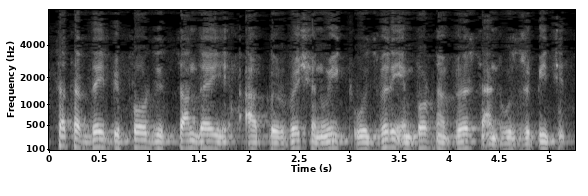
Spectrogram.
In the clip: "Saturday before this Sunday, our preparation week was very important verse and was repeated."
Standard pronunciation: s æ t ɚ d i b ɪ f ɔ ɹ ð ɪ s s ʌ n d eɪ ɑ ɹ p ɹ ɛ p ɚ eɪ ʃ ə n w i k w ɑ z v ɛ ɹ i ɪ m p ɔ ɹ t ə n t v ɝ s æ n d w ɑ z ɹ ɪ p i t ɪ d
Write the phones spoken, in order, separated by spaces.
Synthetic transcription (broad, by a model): s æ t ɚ d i b ɪ f ɔ ɹ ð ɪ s s ʌ n d eɪ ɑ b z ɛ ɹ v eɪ ʃ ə n w i k w ɑ z v ɛ ɹ i ɪ m p ɔ ɹ t ə n t v ɝ s æ n d w ɑ z ɹ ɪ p i t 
